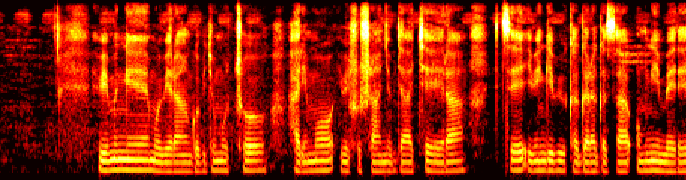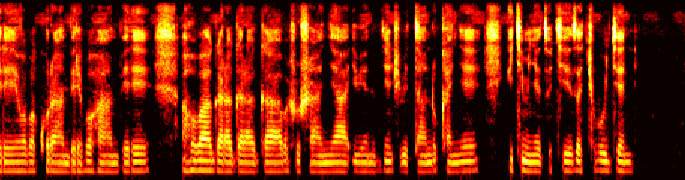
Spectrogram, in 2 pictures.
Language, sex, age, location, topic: Kinyarwanda, male, 50+, Nyagatare, education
